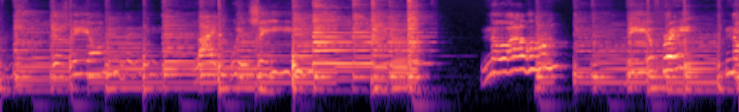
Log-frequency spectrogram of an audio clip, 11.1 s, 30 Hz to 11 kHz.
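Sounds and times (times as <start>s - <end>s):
acoustic guitar strummed: 0.0s - 6.8s, 7.7s - 11.0s.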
